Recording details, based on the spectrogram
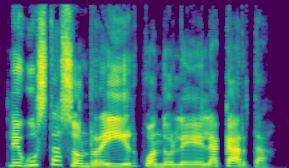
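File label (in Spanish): le gusta sonreir cuando lee la carta, Spanish, female, slow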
